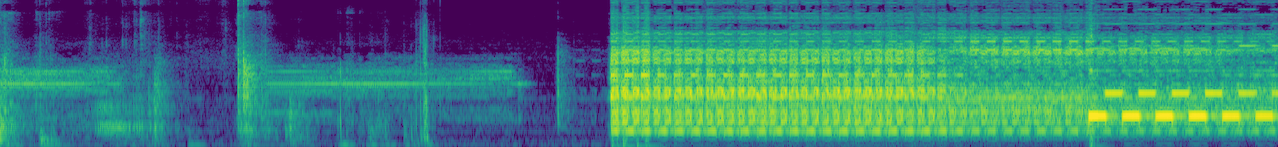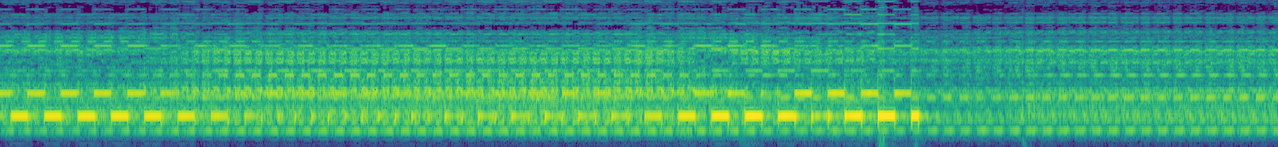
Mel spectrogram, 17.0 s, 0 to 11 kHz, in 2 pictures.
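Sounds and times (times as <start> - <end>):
radio droning audio: 4.1 - 17.0
rapid electronic beeping: 4.1 - 17.0.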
